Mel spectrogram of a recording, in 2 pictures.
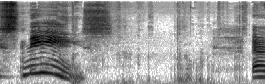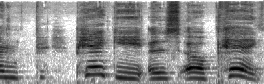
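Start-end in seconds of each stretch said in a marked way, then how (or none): none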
